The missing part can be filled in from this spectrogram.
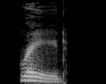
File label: "grade", spelling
